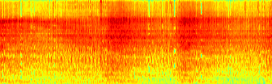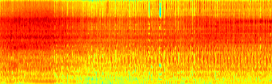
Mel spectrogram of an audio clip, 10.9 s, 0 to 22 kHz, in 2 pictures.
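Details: 2016 Kia Sportage 1.7 CRDI diesel, fully warmed, idling with the hood open and the phone close to the engine. A dry metallic clatter swells with small blips; timing chain rattle suspected. It persisted after the accessory belt and pulley were replaced and has worsened over time.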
